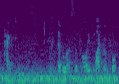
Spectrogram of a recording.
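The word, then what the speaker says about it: chiton: foot um there's another thing called it's not pronounced kitten it's pronounced height that belongs to polyplaca form and of course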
